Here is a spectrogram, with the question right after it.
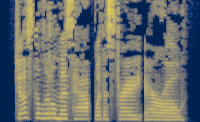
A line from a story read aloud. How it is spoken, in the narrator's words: I said through gritted teeth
